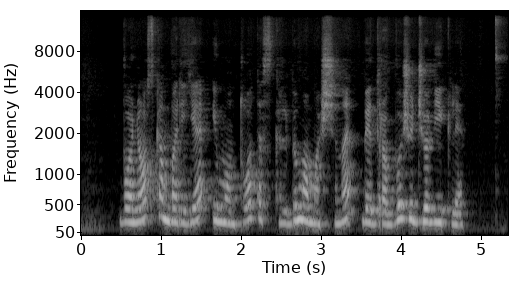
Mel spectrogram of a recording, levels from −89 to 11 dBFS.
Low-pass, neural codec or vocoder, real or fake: 14.4 kHz; none; real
